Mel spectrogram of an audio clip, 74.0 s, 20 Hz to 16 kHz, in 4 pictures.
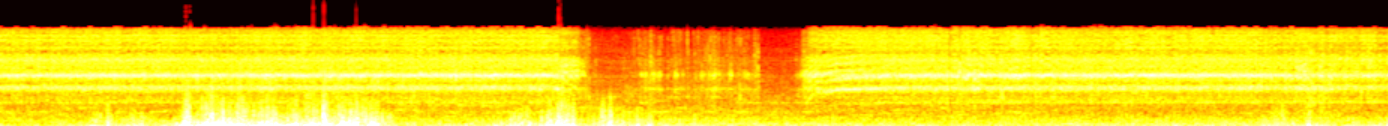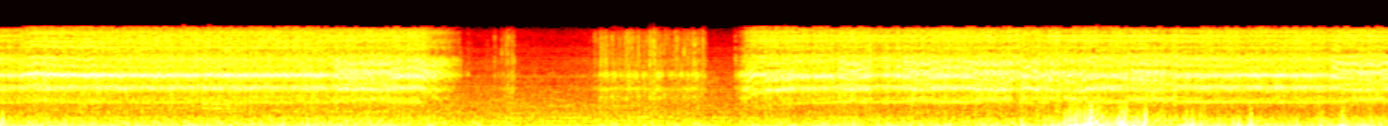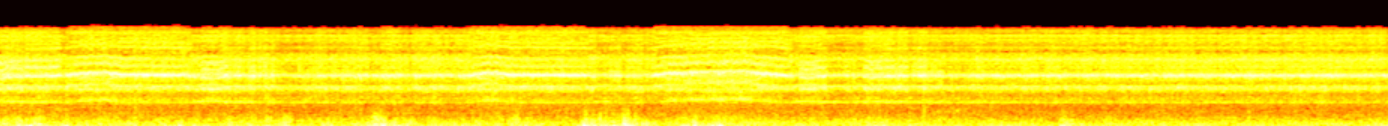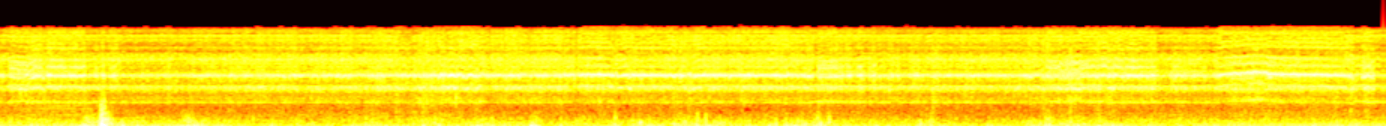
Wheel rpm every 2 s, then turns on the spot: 160, 160, 160, 140, 20, 80, 160, 160, 160, 160, 160, 160, 30, 10, 100, 160, 160, 160, 170, 160, 160, 160, 160, 160, 160, 160, 160, 160, 160, 160, 160, 160, 160, 160, 160, 160, 160.
8-10 26-28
